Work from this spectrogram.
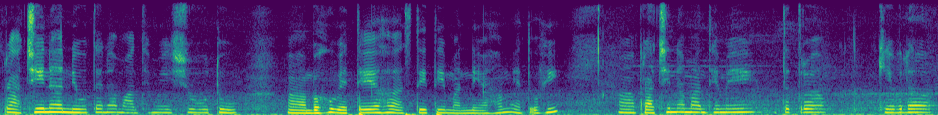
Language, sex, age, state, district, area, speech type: Sanskrit, female, 30-45, Karnataka, Dharwad, urban, spontaneous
